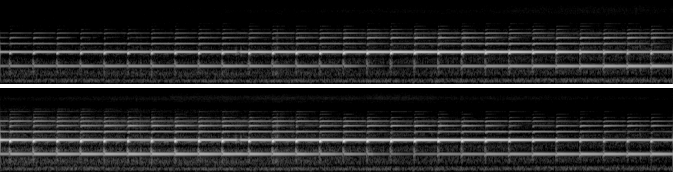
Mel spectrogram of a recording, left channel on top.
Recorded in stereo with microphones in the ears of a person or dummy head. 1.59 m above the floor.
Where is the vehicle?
55° right (ahead or behind); by 6.7 s 10° left (ahead or behind).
